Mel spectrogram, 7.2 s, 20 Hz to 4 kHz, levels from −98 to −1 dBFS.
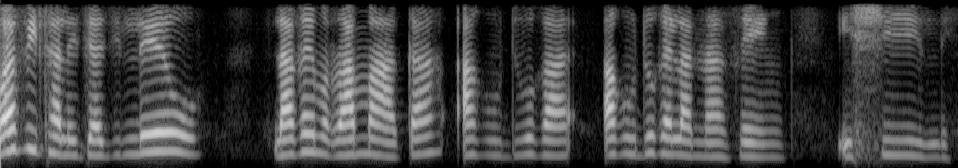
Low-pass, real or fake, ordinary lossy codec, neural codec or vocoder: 3.6 kHz; fake; none; codec, 16 kHz in and 24 kHz out, 1 kbps, XY-Tokenizer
